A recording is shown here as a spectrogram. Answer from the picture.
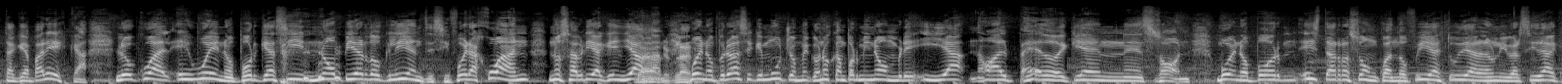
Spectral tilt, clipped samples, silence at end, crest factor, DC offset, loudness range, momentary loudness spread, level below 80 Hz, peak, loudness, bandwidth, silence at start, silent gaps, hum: -5.5 dB/octave; under 0.1%; 0 s; 14 dB; under 0.1%; 2 LU; 4 LU; -38 dBFS; -2 dBFS; -15 LUFS; 15.5 kHz; 0 s; none; none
